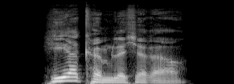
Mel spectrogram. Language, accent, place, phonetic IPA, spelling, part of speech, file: German, Germany, Berlin, [ˈheːɐ̯ˌkœmlɪçəʁɐ], herkömmlicherer, adjective, De-herkömmlicherer.ogg
- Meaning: inflection of herkömmlich: 1. strong/mixed nominative masculine singular comparative degree 2. strong genitive/dative feminine singular comparative degree 3. strong genitive plural comparative degree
